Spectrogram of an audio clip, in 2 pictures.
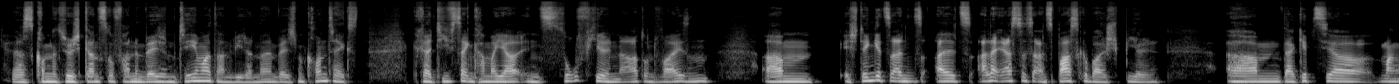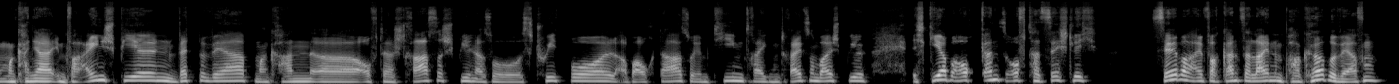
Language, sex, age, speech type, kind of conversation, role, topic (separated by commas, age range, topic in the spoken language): German, male, 35-39, conversation, podcast, guest, Wie spielst du kreativ, und was gehört für dich dazu?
